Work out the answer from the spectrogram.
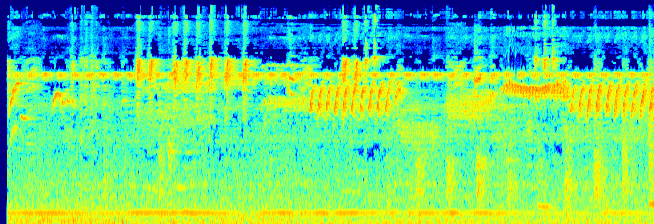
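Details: Canary in full song, pouring out long rolled trills and rapid chattering phrases mixed with bright whistles, against a steady low hum and faint insect-like chirps.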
